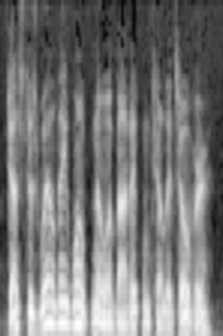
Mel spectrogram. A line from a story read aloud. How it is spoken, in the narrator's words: Gillespie said dryly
